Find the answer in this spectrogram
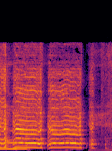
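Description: High-pitched, squealing laughter from a laughing fit, in about three long shrieking whoops with a second voice underneath, breaking off near the end.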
